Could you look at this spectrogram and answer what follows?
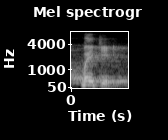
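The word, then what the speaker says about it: Mbeki: जिनका नाम है थबो बेकी ठीक है थबो बेकी ठीक है एम यहां पे साइलेंट रहेगा थबो म बेकी ठीक है ये सेकंड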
